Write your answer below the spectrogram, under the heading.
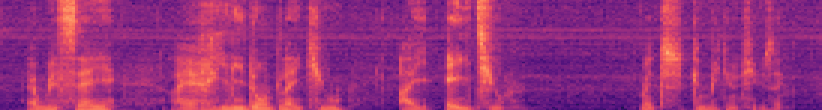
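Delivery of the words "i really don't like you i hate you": put-on French accent. Explaining what they say when they really dislike someone, with a French accent. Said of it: "you know what I will say with a French accent?".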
